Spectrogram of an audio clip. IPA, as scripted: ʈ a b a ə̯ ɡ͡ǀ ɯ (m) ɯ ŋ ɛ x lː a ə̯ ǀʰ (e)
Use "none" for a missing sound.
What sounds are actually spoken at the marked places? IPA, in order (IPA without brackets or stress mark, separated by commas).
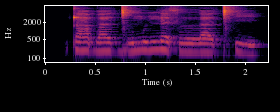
m, i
